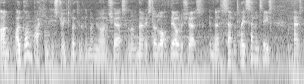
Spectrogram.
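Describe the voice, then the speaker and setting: A quiet man talks at a very fast pace. Music plays in the background. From southern England, Southampton. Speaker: football shirt designer YouTuber. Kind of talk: casual video commentary.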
